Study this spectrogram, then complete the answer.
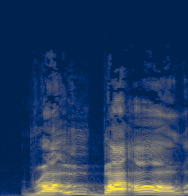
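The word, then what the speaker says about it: Jerubbaal: who is actually called Reub Baal, is how you pronounce his real name,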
